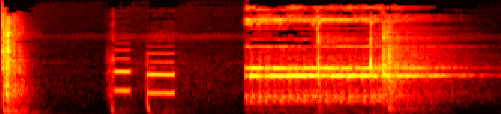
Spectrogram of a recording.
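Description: A telephone rings with a couple of short electronic bursts, then a longer, louder, sustained ringing tone that fades out at the end. Nobody speaks.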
